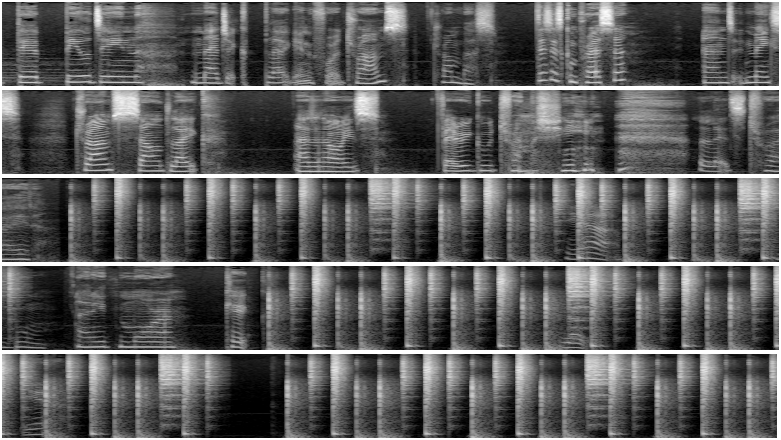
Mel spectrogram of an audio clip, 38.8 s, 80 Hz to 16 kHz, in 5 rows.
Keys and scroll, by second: 33.6 space.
